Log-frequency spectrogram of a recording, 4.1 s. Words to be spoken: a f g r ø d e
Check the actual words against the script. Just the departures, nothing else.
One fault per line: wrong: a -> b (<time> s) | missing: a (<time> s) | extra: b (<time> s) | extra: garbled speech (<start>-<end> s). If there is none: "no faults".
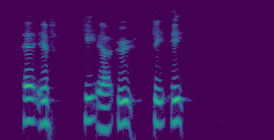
no faults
